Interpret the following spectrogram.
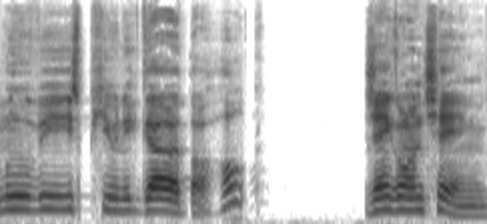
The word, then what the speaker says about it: Django: Django Unchained, the D is silent.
